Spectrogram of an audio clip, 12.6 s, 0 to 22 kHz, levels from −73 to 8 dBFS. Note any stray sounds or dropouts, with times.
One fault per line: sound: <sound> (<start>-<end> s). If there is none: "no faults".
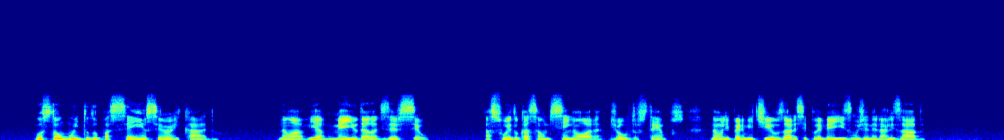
no faults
